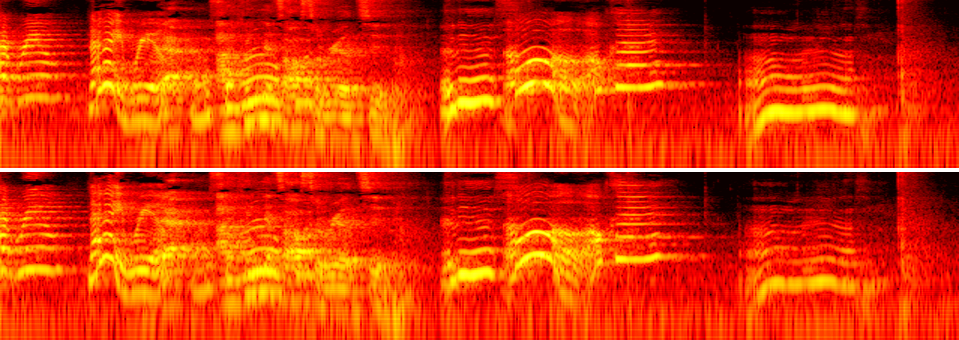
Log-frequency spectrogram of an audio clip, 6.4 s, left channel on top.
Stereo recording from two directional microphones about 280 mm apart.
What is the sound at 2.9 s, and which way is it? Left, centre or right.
Speech, left.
